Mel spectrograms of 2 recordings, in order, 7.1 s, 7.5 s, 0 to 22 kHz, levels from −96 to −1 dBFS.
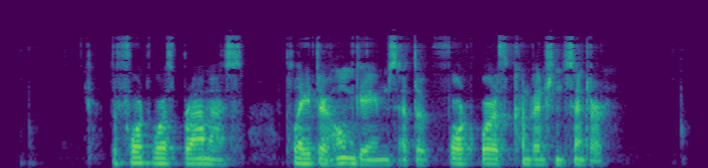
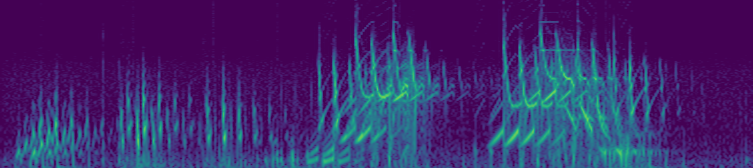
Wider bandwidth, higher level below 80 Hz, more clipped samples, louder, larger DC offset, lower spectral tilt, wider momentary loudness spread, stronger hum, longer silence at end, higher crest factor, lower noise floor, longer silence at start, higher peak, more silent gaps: second, 9.6 kHz vs over 20 kHz; about the same, -68 dBFS vs -64 dBFS; neither; about the same, -26 LUFS vs -27 LUFS; neither; first, -4.5 dB/octave vs -0.5 dB/octave; second, 10 LU vs 22 LU; neither; first, 1.05 s vs 0.9 s; first, 22 dB vs 16 dB; first, under -90 dBFS vs -72 dBFS; first, 1.1 s vs 0.15 s; first, -6 dBFS vs -16 dBFS; neither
